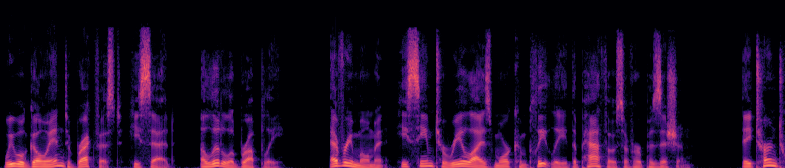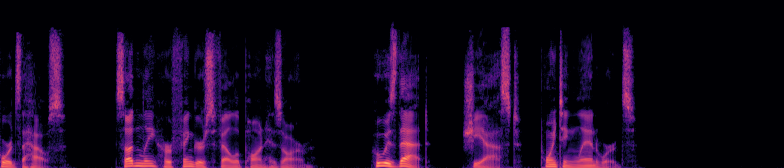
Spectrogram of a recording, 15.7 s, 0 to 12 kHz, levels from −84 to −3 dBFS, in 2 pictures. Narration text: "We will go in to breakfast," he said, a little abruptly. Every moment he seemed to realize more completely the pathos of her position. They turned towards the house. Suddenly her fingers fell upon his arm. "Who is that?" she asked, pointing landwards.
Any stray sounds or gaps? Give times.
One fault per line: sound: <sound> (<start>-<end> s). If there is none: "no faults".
no faults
